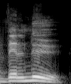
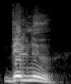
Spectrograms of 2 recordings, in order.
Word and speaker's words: Villeneuve: It's like Villeneuve. It's like Villeneuve or something like that. It's we're really wrong. Like, we're not even close. – So, like, there's a missing syllable. It's just like Villeneuve. – Villeneuve.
